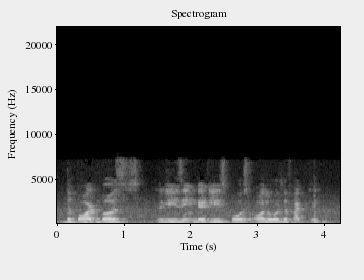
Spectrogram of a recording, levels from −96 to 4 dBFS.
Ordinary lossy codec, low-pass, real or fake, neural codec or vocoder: Opus, 64 kbps; 7.2 kHz; real; none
